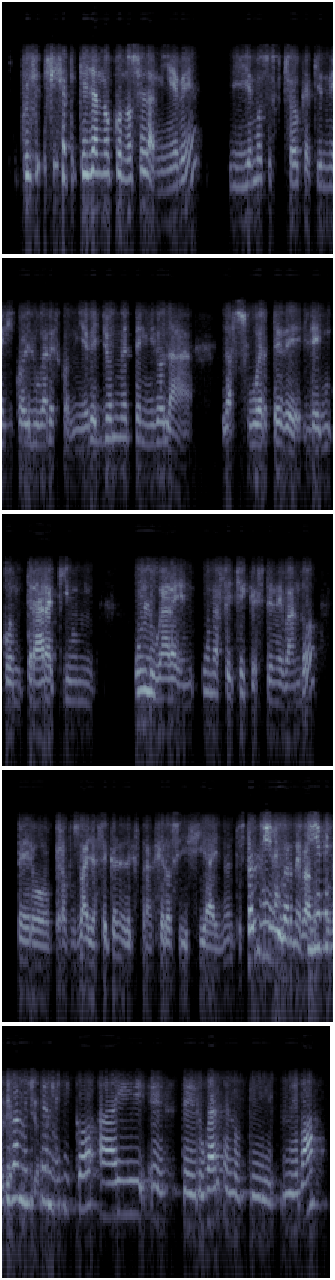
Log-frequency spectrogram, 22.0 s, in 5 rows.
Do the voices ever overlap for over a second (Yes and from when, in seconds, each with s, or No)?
Yes, from 16.7 s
